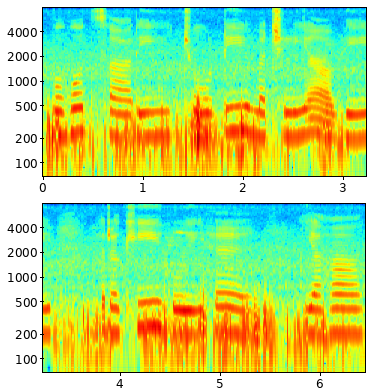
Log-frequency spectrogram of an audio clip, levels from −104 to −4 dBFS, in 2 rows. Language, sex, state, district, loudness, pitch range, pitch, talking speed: Hindi, female, Haryana, Jhajjar, -21 LUFS, 200-210 Hz, 205 Hz, 85 wpm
